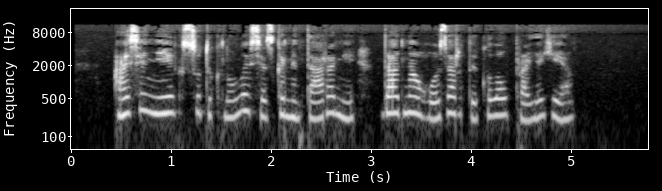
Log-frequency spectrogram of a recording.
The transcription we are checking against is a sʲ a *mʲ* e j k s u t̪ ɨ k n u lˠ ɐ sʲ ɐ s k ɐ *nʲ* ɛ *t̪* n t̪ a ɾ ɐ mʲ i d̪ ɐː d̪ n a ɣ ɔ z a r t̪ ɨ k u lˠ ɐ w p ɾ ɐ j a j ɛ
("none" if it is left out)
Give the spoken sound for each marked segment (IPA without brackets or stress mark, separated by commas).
nʲ, mʲ, none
